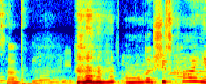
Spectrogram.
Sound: laughs

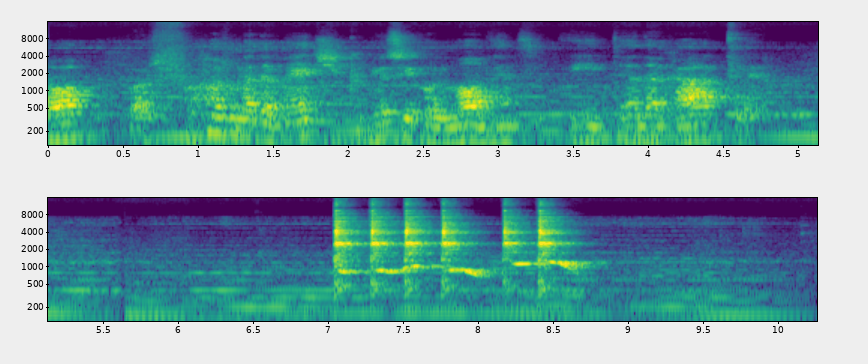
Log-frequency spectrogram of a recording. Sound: whistle

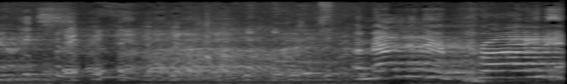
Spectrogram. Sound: laughter

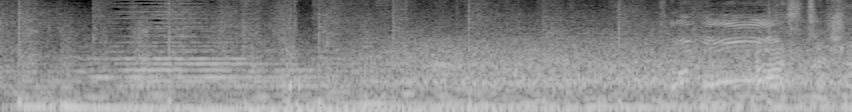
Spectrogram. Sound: crowd cheers

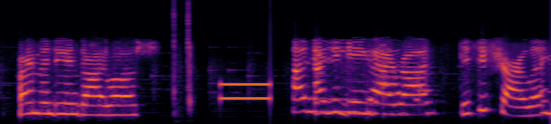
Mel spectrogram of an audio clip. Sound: soundbite of beep

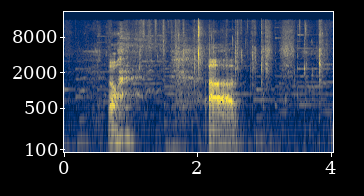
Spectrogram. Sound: laughs

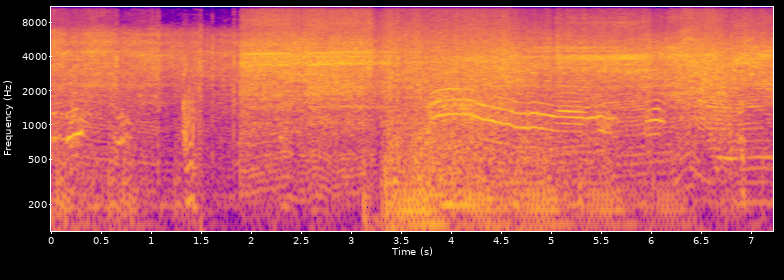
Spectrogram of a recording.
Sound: bike Engine Sound

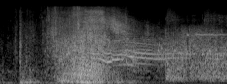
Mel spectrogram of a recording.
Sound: screaming

